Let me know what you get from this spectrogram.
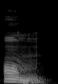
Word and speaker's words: Om: La sillaba Om è scritta in tre parti, no? – che sono tre suoni, il suono A, U e il suono Ma. A e U diventa O, O e Ma diventa Om.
